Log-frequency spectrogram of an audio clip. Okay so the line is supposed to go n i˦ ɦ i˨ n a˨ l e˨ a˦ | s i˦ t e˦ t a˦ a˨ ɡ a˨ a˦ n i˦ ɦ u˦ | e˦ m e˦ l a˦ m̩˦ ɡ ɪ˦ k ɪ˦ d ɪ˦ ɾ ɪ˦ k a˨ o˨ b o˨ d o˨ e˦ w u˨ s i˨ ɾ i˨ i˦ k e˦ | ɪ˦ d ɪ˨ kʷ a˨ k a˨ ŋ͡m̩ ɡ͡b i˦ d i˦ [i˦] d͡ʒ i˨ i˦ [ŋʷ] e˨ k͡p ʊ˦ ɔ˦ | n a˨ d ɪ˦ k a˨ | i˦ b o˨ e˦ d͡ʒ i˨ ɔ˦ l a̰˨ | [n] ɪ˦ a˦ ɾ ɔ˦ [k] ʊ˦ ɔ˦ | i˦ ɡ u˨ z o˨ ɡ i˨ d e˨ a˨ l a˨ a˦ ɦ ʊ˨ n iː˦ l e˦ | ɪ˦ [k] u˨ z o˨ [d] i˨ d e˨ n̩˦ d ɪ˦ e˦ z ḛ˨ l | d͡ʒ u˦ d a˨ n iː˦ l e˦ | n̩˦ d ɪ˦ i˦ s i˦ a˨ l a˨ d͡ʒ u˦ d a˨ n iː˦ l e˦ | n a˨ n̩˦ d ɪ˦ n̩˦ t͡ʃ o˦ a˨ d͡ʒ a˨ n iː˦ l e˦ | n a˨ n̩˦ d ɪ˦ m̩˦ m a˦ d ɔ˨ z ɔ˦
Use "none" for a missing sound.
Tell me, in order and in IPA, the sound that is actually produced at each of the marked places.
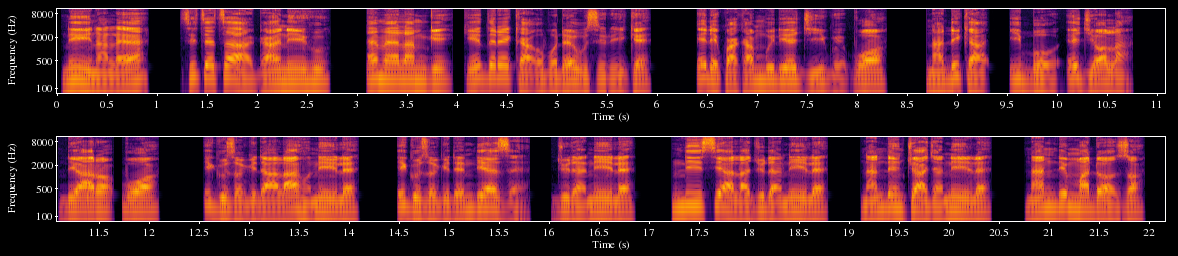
e˦, ɡʷ, d, k͡p, ɡ, ɡ

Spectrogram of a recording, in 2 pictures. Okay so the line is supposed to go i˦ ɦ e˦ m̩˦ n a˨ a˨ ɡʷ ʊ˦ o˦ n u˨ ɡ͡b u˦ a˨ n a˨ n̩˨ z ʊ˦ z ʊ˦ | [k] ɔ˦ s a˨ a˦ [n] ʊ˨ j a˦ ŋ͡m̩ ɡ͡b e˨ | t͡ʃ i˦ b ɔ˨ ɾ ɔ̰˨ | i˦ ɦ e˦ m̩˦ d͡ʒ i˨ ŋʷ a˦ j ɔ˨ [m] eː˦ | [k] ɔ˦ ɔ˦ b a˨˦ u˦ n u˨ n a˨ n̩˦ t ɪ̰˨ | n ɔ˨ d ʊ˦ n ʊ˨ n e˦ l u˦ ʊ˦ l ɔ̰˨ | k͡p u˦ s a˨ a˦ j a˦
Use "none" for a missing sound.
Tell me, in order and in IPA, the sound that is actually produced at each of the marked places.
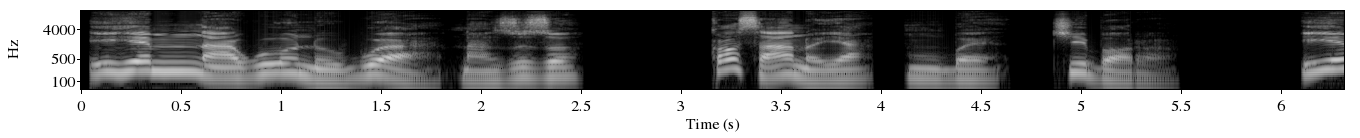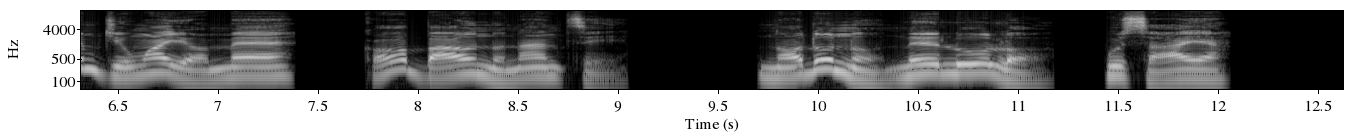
k, n, m, k

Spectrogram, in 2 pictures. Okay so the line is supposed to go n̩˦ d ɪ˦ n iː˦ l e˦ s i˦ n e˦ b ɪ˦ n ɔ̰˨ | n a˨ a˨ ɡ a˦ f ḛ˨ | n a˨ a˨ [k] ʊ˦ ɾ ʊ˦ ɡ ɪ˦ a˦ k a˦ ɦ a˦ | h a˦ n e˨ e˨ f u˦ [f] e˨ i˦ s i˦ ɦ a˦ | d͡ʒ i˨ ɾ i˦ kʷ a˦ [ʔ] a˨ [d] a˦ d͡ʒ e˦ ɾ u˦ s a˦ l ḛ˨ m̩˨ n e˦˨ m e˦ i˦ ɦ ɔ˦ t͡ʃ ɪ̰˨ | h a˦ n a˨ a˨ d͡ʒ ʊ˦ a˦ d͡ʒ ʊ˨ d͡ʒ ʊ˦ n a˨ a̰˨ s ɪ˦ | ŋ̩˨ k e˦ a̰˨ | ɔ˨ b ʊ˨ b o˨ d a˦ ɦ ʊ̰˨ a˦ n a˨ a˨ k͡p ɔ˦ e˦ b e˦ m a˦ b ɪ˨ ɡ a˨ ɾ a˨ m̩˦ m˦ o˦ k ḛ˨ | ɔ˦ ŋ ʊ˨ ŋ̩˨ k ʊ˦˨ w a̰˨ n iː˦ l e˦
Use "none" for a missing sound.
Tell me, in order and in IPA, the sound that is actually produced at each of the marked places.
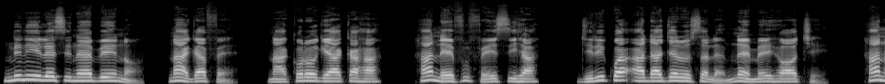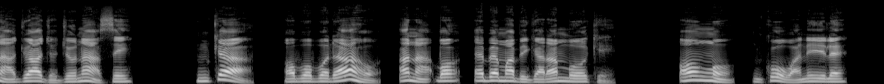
k, f, ʔ, d

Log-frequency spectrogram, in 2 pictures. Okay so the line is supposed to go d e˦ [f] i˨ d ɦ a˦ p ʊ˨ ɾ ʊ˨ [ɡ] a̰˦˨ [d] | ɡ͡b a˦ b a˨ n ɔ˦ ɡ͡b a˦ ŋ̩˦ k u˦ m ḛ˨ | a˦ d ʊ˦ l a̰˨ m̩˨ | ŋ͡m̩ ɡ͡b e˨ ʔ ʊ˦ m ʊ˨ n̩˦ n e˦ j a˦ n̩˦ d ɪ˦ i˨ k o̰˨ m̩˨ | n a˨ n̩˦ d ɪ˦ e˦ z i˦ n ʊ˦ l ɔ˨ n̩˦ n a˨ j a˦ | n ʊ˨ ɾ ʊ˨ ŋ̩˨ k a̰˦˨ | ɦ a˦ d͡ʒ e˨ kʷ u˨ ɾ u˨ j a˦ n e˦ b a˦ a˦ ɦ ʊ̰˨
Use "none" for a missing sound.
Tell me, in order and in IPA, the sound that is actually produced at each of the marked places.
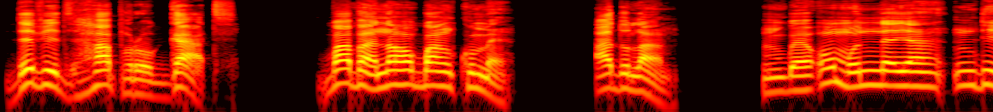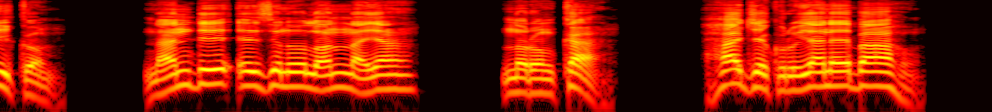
v, ɡ, t

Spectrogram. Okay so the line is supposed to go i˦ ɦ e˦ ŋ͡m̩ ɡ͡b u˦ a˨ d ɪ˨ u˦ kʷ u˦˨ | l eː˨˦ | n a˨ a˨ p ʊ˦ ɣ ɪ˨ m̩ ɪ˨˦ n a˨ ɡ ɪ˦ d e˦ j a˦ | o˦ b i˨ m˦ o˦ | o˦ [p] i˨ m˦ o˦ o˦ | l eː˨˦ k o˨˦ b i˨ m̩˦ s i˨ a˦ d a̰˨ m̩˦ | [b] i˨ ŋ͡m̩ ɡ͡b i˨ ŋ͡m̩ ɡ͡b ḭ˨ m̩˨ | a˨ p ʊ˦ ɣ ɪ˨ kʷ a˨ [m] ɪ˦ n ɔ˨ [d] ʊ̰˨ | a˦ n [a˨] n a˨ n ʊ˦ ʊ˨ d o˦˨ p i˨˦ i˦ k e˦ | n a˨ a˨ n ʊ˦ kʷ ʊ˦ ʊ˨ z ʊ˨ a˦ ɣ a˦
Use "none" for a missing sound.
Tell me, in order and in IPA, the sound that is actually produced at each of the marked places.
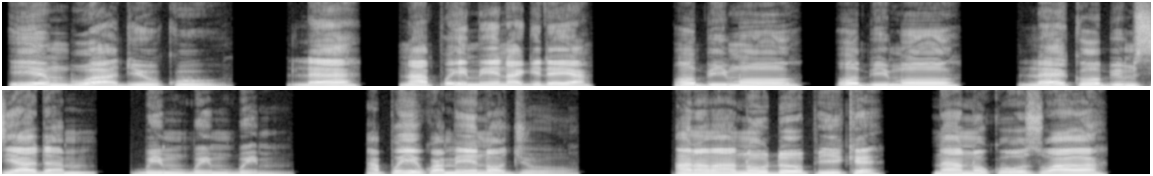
b, ɡ͡b, m, d͡ʒ, a˨

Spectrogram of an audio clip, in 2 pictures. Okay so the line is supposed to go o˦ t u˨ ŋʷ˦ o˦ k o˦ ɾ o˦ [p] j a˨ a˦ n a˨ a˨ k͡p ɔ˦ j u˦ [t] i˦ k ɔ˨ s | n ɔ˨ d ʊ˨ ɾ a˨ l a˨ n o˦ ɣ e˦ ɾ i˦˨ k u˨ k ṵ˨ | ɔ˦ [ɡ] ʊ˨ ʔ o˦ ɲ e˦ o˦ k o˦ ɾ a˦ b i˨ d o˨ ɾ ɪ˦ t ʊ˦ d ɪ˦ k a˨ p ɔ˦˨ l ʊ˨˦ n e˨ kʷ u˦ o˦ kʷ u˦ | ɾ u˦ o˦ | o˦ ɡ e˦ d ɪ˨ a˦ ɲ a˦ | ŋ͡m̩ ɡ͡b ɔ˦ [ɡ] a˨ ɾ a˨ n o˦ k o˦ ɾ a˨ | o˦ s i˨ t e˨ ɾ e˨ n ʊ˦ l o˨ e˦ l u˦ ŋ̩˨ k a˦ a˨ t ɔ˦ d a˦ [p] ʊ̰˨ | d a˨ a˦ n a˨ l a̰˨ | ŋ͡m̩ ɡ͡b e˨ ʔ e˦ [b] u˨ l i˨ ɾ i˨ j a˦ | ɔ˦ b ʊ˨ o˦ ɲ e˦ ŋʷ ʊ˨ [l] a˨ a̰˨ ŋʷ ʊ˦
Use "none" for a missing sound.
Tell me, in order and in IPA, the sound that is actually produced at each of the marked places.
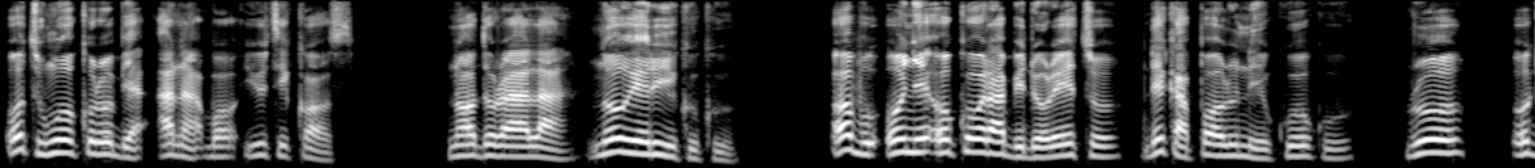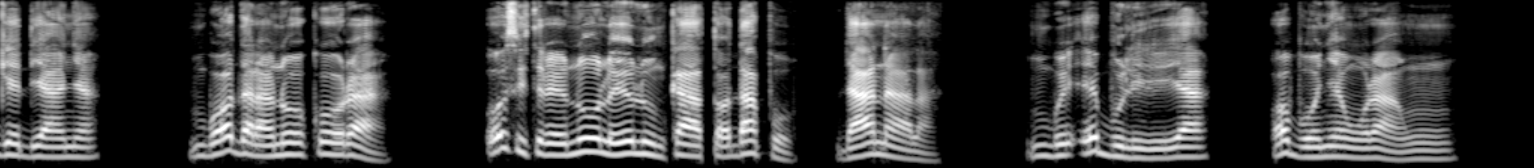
b, t, b, d, p, b, ɾ

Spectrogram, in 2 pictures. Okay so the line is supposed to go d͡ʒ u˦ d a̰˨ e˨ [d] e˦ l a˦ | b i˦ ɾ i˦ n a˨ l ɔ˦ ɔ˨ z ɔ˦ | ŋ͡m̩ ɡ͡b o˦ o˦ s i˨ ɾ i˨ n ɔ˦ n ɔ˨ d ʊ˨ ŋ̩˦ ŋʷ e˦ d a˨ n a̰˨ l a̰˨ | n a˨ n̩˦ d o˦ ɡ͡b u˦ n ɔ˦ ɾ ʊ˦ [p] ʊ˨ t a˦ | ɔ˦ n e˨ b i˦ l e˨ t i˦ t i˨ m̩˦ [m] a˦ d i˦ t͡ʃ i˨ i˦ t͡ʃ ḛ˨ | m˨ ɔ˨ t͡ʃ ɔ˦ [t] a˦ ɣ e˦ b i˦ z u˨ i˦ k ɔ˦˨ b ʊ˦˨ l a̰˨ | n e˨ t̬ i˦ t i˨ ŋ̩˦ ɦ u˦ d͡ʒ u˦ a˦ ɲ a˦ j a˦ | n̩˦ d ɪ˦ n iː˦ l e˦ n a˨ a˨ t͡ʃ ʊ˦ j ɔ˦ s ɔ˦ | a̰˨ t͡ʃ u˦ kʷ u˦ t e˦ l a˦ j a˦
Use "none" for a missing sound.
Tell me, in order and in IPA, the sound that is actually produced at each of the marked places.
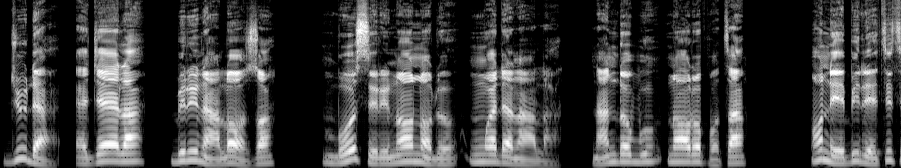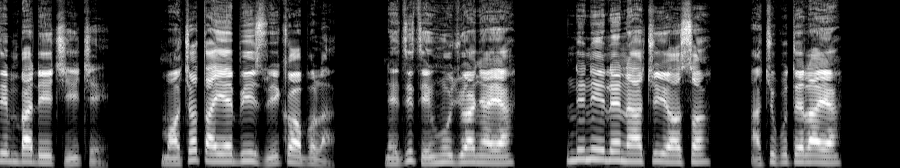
d͡ʒ, p, b, t

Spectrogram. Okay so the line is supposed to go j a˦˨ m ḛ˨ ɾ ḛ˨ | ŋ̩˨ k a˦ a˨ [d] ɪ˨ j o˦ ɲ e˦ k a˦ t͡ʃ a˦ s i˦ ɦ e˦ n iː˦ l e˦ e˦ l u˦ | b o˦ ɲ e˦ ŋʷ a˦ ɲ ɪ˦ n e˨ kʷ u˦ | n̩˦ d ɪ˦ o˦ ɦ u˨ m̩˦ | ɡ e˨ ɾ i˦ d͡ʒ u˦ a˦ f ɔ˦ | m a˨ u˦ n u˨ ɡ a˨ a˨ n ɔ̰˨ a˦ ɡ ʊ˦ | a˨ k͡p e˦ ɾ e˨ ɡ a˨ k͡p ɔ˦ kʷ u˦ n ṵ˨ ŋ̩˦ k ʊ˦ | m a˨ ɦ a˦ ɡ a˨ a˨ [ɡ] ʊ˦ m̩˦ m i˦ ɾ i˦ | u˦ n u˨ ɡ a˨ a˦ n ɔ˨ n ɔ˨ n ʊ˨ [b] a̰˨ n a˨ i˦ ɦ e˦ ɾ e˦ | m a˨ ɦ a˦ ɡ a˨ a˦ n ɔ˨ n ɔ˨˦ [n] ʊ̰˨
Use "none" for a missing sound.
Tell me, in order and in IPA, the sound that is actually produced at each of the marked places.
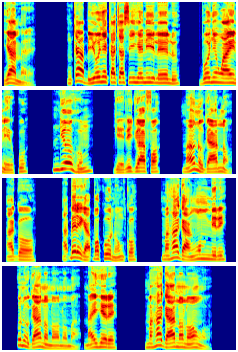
b, ŋ, m, ŋ

